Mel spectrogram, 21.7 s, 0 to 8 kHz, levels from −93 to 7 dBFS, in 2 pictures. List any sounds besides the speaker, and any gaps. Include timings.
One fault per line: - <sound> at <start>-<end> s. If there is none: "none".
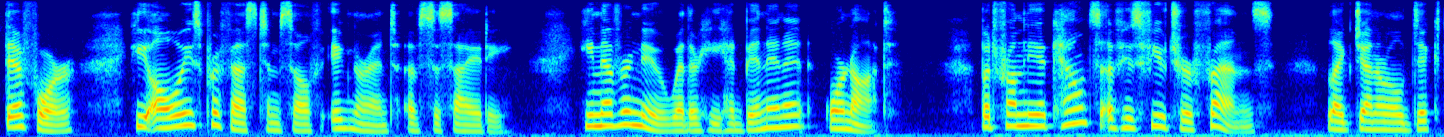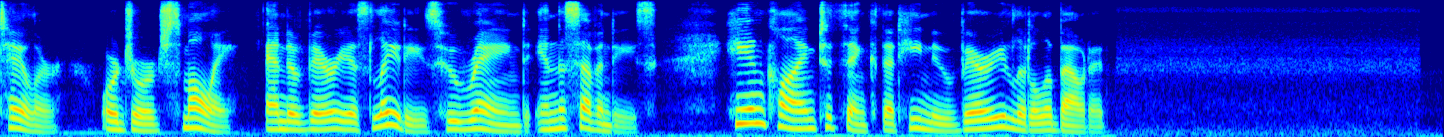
none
